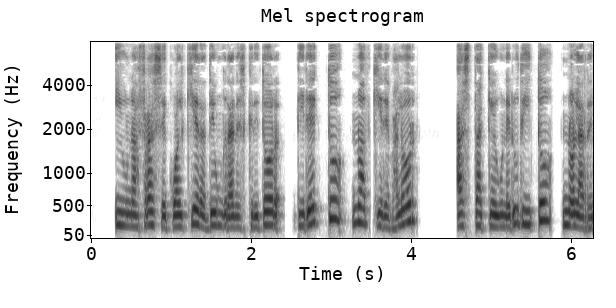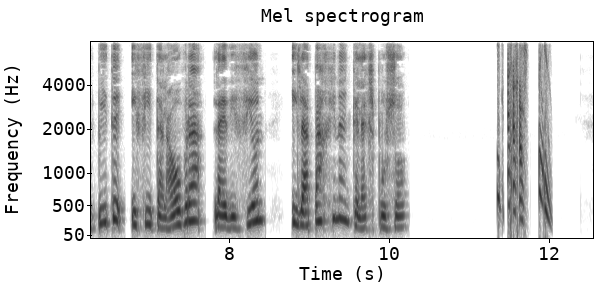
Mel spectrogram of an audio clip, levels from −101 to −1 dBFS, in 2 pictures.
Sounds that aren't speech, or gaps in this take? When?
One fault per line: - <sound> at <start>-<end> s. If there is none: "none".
- chirp at 11.4-12.0 s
